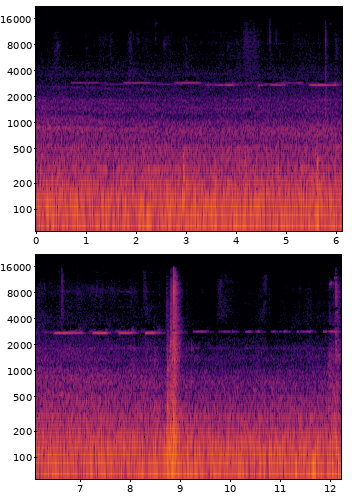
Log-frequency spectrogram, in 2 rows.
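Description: Running noise inside a Stadler ESh2 double-deck electric train: a steady low rumble with a thin high whine that comes and goes. A single sharp knock comes about nine seconds in.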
